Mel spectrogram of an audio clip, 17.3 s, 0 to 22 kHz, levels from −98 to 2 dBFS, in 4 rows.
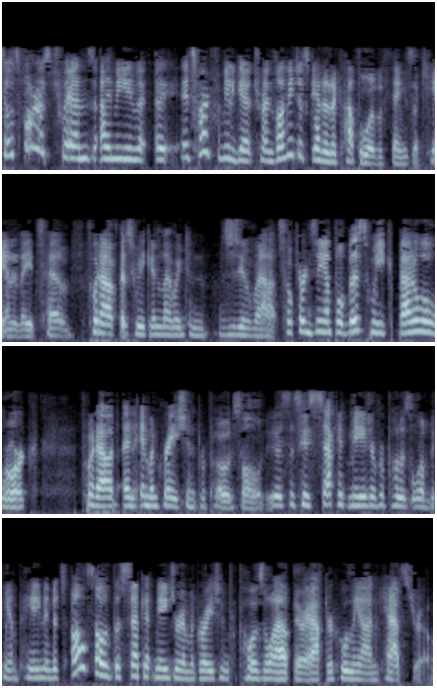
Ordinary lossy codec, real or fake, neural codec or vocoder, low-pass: MP3, 32 kbps; fake; codec, 24 kHz, 1.5 kbps, HILCodec; 7.2 kHz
